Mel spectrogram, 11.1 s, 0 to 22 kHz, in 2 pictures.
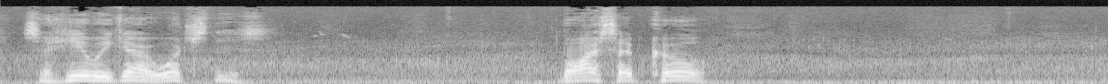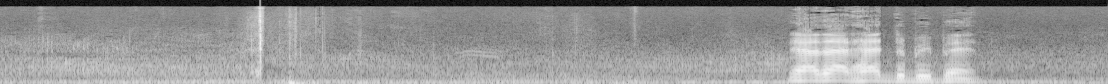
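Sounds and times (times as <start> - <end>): golf club striking ball: 6.6 - 8.9.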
